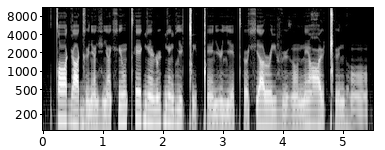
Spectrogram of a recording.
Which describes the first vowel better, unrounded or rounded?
unrounded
